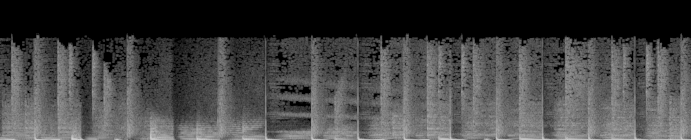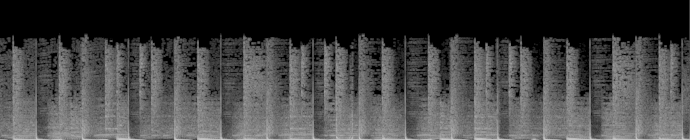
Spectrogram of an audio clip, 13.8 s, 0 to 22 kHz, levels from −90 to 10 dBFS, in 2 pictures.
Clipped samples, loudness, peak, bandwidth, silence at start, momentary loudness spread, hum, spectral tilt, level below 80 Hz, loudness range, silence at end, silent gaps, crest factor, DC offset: under 0.1%; -19 LUFS; -2 dBFS; 16.5 kHz; 0 s; 4 LU; none; -4.5 dB/octave; -18 dBFS; 2 LU; 0 s; none; 14 dB; under 0.1%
